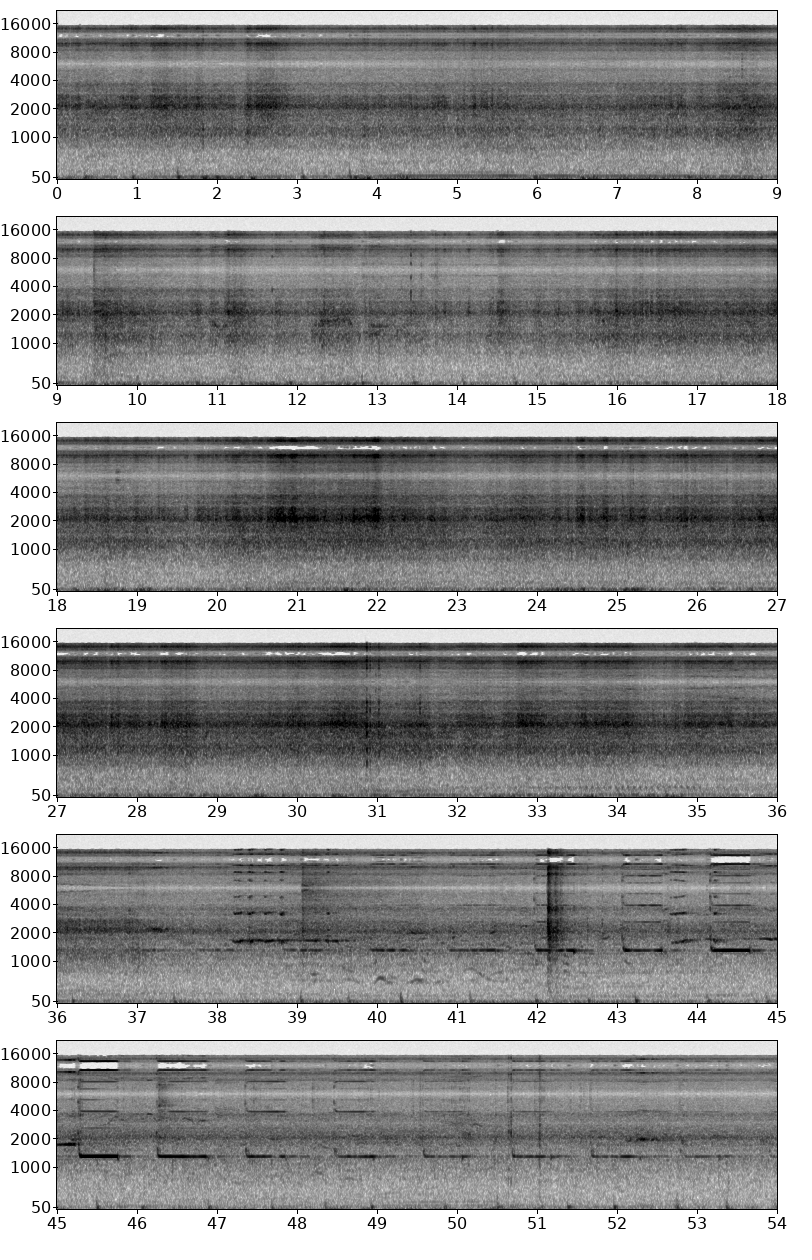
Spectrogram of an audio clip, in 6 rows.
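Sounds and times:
wind rushing over microphone: 0:00.0 - 0:46.3
road and traffic rumble: 0:00.0 - 0:54.0.

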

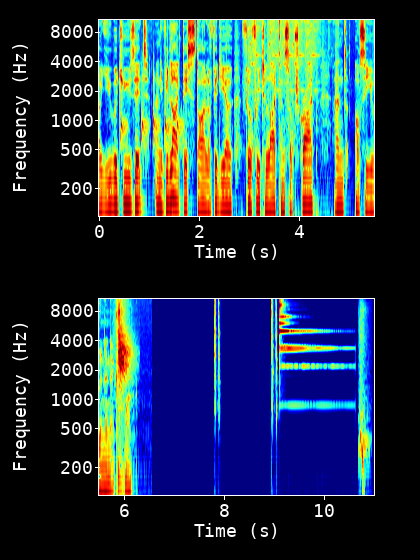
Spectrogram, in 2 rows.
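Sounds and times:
bell ding: 0:09.1 - 0:10.6.

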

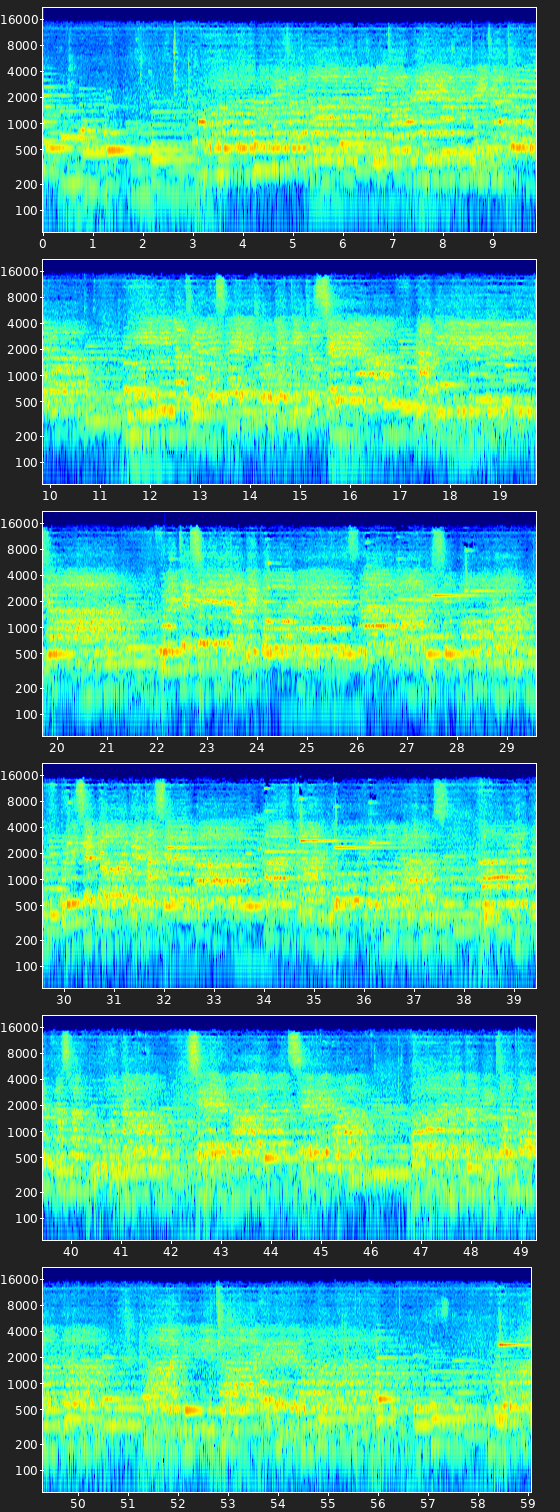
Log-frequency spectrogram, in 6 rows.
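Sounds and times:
mixed choir singing in harmony: 0:00.0 - 0:59.0
piano accompaniment: 0:00.0 - 0:59.0.

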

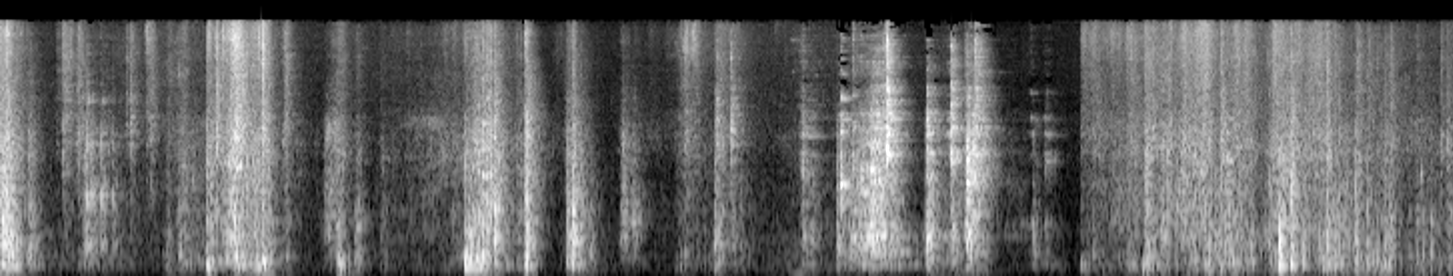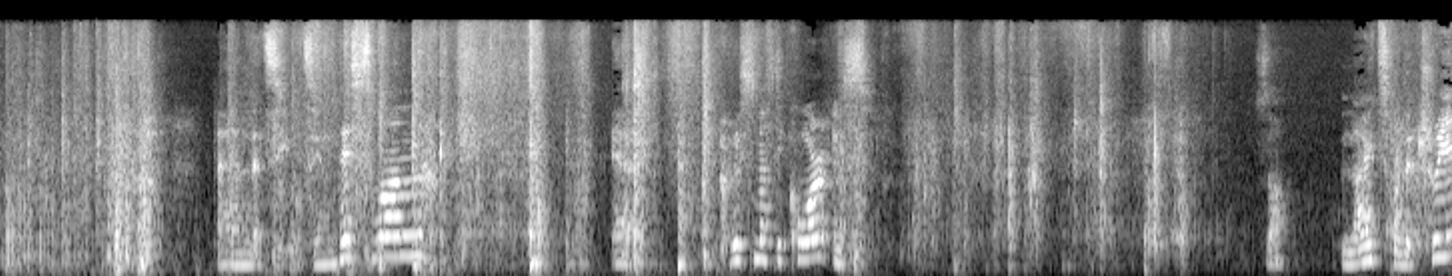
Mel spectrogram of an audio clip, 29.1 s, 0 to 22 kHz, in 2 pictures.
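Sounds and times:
rustling and rummaging: 0:00.0 - 0:09.9, 0:10.8 - 0:26.9, 0:28.2 - 0:29.0.

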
